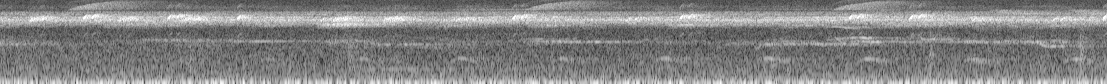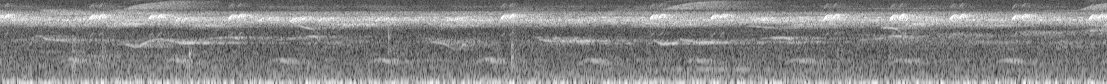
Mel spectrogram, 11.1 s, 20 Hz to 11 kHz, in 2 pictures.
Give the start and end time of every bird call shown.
0.0s-11.1s: Hauxwell's Thrush (Turdus hauxwelli)
0.0s-11.1s: Paradise Tanager (Tangara chilensis)
1.2s-11.1s: Black-tailed Trogon (Trogon melanurus)
1.7s-2.9s: Gray-fronted Dove (Leptotila rufaxilla)
5.5s-6.6s: unidentified bird
8.5s-11.1s: Dusky-throated Antshrike (Thamnomanes ardesiacus)
8.9s-9.8s: Gray-fronted Dove (Leptotila rufaxilla)
9.2s-11.1s: Spot-winged Antshrike (Pygiptila stellaris)

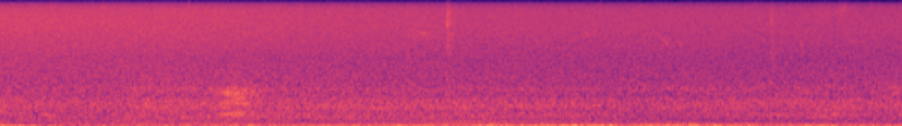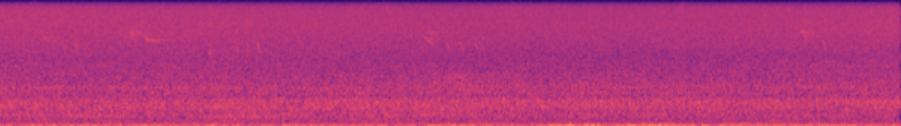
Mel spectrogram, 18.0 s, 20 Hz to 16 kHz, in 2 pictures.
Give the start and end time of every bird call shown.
4.1s-4.5s: Red-winged Blackbird (Agelaius phoeniceus)
5.6s-17.7s: American Goldfinch (Spinus tristis)
10.2s-10.8s: Red-winged Blackbird (Agelaius phoeniceus)
16.8s-17.5s: Red-winged Blackbird (Agelaius phoeniceus)

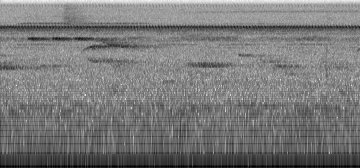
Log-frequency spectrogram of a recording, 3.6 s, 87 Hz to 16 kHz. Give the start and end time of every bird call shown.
0.0s-3.6s: Hauxwell's Thrush (Turdus hauxwelli)
0.0s-3.6s: Piratic Flycatcher (Legatus leucophaius)
0.0s-3.6s: Spix's Guan (Penelope jacquacu)

